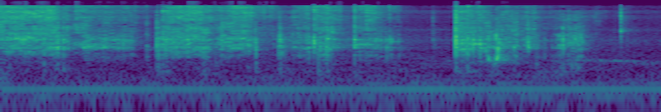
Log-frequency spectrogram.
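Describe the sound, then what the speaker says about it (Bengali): A spoon stirs sugar into bael fruit sharbat in a bowl, giving repeated close scraping and clinking strokes in an uneven rhythm over a low steady hum, with no talking. "চিনিটাকে গুলিয়ে নেবো ভালো করে চামচের সাহায্যে"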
